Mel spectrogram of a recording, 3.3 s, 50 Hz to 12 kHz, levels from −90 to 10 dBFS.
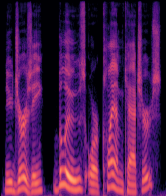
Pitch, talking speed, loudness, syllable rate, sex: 160 Hz, 110 wpm, -19 LUFS, 2.8 syllables/s, male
